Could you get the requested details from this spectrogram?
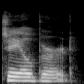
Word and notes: jailbird: American English

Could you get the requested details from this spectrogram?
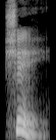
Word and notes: chez: British English

